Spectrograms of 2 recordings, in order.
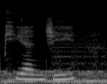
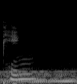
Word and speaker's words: PNG: Sometimes I say PNG, but sometimes I say ping, and then sometimes I say JPG, and sometimes I say JPEG.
